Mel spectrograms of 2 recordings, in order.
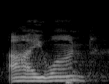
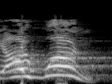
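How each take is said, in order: First: It is said quietly and flatly. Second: It is said loudly and excitedly. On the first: The speaker calls it wrong. "Does he say it in this way?" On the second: The speaker calls it right. "very excited and he wants to declare his victory"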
